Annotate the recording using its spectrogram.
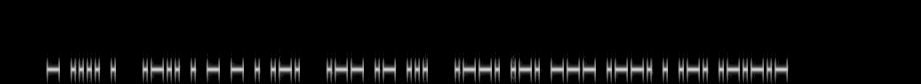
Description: Morse code, heard as a keyed tone, about 30 wpm, 700 Hz. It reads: THE LETTER WAS PROPER.
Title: Sentences from Top 1000 Words - Review Part 5 - 30wpm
